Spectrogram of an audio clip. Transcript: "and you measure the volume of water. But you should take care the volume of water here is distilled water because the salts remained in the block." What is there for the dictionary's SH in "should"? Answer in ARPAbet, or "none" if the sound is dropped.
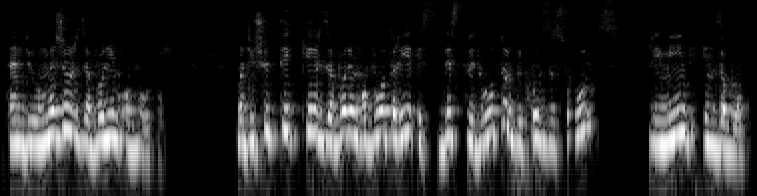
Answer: SH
